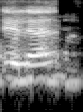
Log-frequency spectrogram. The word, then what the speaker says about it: aime: Attention, on aime on aime. Ne prononcez pas le e final.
